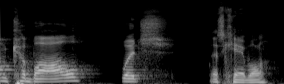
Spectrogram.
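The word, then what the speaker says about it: Kabal: Cable, or they call him Cabal, which that's Cable. It's kind of Cabal, because Cable is spelled with a C. Cabal is spelled with a K.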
